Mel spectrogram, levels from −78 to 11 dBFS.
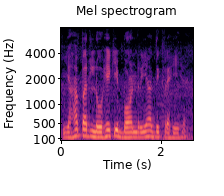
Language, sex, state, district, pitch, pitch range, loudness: Hindi, male, Uttar Pradesh, Lucknow, 135 Hz, 130-155 Hz, -15 LUFS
